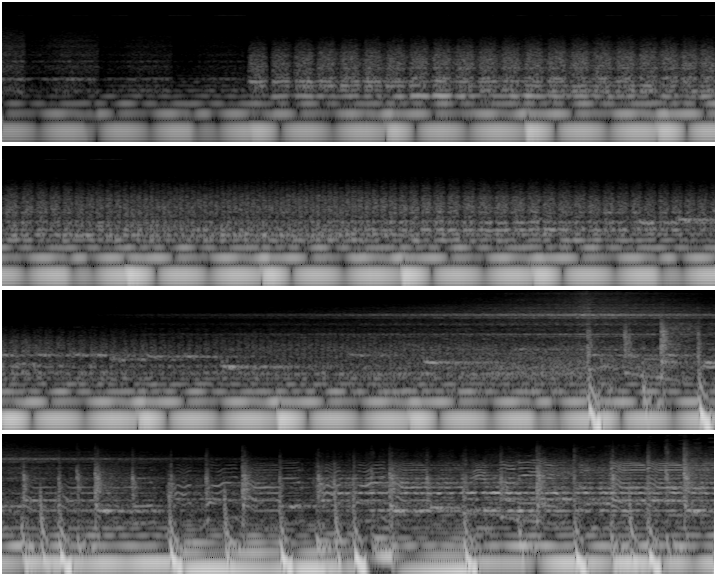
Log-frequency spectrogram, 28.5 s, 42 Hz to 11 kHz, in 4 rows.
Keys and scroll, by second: 18.9 j.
